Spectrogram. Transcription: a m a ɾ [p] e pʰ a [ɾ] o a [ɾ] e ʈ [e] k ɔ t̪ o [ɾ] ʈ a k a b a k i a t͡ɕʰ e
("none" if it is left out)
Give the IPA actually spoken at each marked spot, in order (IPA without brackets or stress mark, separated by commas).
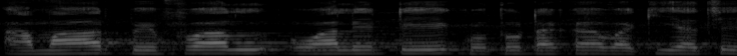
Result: p, l, l, e, none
